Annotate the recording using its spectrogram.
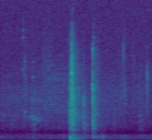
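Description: A door clicks shut.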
